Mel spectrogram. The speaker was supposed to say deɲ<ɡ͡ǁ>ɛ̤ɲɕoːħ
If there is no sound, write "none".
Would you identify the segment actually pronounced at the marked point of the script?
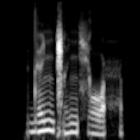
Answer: ɡ͡ǁ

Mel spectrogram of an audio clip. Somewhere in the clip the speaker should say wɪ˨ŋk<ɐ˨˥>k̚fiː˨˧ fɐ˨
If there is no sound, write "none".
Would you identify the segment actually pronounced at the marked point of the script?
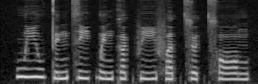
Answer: ɐ˧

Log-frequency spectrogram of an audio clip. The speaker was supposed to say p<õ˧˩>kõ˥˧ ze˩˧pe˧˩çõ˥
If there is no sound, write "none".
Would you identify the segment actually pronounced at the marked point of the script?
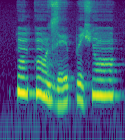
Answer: õ˥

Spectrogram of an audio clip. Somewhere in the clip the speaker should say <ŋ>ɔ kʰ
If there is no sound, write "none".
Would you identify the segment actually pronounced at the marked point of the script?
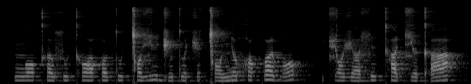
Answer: ŋ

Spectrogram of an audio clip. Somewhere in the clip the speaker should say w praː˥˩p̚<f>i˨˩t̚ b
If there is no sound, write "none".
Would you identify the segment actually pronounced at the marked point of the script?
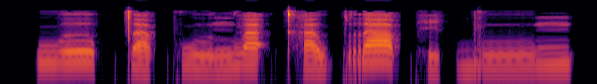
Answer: h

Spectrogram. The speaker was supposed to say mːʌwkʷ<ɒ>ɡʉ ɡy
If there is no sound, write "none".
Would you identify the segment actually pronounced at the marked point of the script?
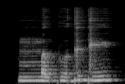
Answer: ʌ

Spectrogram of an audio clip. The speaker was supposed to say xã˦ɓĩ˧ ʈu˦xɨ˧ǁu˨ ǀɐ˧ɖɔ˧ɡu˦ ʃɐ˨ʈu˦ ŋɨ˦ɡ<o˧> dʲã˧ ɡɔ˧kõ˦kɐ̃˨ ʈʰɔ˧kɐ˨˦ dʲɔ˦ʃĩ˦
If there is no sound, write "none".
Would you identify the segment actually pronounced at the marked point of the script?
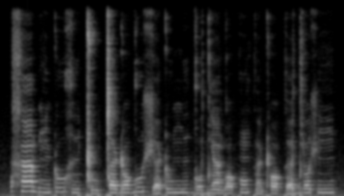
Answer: o˧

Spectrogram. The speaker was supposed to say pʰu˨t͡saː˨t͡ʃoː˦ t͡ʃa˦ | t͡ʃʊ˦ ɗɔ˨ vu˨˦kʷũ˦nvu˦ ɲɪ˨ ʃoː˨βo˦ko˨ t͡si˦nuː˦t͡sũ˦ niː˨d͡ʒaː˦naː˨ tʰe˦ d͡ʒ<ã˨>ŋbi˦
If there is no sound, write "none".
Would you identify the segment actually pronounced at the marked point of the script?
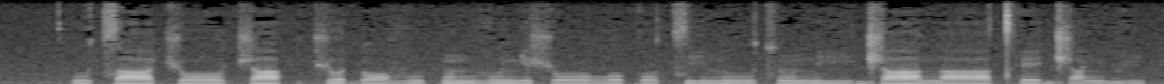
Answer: a˨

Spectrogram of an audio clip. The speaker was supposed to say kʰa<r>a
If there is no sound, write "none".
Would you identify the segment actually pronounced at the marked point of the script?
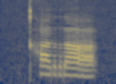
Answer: r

